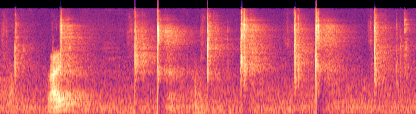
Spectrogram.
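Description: Demonstration go stones clicking against each other in the hand, about half a dozen sharp, irregularly spaced clicks.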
